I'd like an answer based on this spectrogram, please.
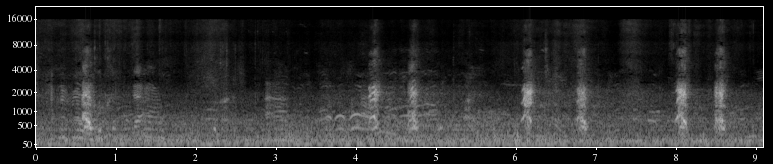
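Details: Shetland Sheepdog at a first training lesson in 2023, giving short sharp barks at irregular intervals, about seven over nine seconds, under steady background murmur with a person talking in between.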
